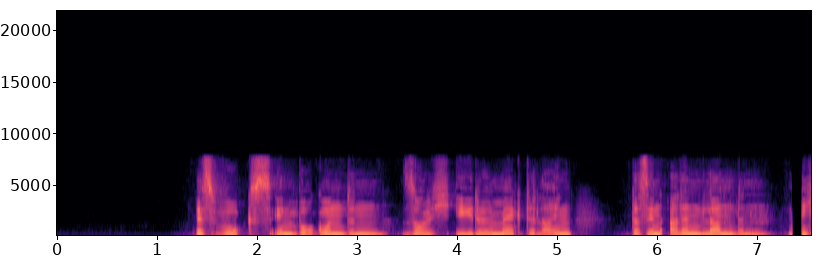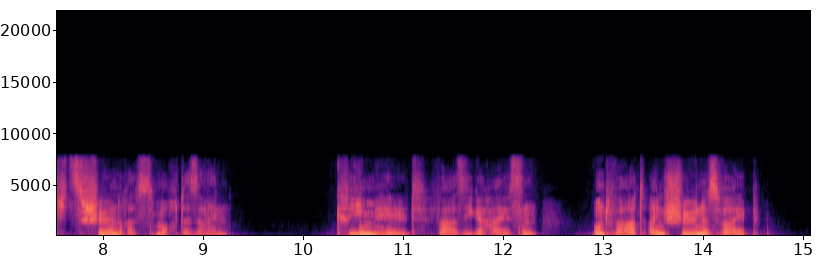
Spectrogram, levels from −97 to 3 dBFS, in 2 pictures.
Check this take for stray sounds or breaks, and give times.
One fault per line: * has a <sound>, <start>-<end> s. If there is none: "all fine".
* has a dropout, 7.4-7.5 s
